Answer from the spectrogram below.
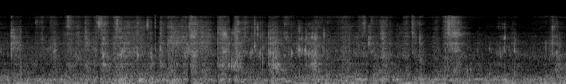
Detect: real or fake fake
